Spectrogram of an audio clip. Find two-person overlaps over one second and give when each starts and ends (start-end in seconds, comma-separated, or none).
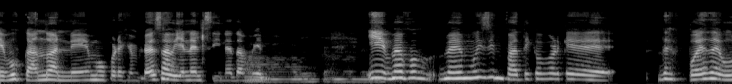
none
